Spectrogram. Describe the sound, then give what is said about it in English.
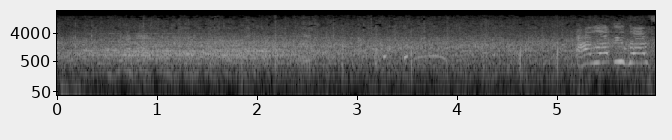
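A large audience applauds and cheers steadily for Emmy award-winning women from a television show who are going on a world tour, a dense wash of clapping with whoops and shouts rising through it, with a few louder cheers bursting out near the end. “Make some noise for my big girls.”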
